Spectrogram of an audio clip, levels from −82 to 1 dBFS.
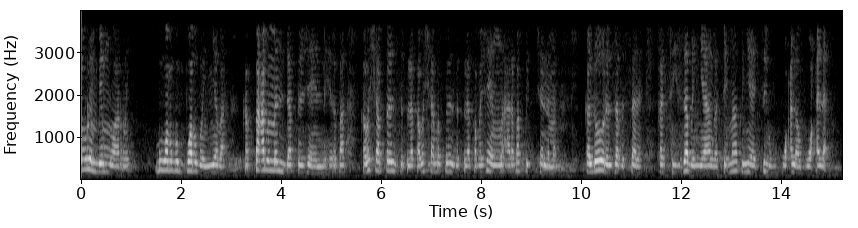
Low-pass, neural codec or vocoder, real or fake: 3.6 kHz; none; real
